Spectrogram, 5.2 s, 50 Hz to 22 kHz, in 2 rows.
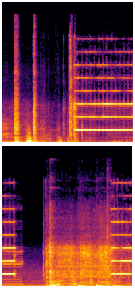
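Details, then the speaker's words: Mazda Miata 1.6 after hydraulic lifter cleaning and timing belt reinstall, with cam gears held by zip ties: starter cranks in uneven bursts with a steady electronic tone between, engine never catches; cam timing slipped out, whole engine needed retiming. "Nope, timing's out. Damn. So don't do that. That does not work."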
